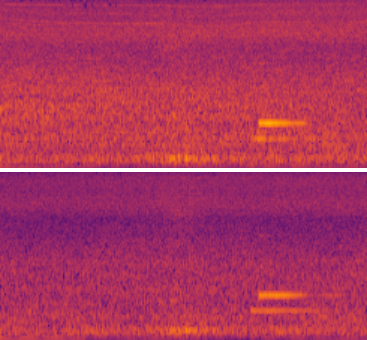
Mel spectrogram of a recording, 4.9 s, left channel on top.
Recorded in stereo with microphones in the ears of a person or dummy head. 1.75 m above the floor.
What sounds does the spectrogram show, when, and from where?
2.0 s a drawer: 20° left (ahead or behind), 1.6 m
3.3 s a ringtone: 10° right (ahead or behind), 2 m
